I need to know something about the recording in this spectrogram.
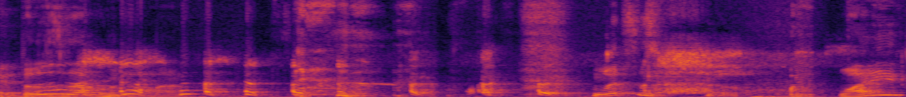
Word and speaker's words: Ba'alzamon: Ba'alzamon. Which I thought was actually... Wait, that's it. What are you saying? Are you fucking with me right now? Well, no, Tom, that's how you say it. Ba'alzamon.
